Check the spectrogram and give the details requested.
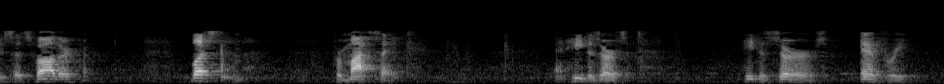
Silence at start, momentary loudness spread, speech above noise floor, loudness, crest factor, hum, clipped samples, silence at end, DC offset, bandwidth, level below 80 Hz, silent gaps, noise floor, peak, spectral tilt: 0 s; 25 LU; 32 dB; -26 LUFS; 26 dB; none; under 0.1%; 0.35 s; under 0.1%; 5 kHz; -78 dBFS; none; -58 dBFS; -2 dBFS; -5.5 dB/octave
